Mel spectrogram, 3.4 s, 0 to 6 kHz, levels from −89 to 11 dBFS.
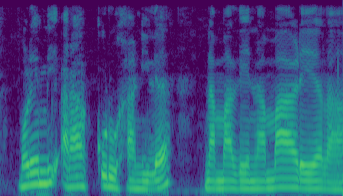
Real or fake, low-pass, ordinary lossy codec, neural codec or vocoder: real; 5.4 kHz; none; none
